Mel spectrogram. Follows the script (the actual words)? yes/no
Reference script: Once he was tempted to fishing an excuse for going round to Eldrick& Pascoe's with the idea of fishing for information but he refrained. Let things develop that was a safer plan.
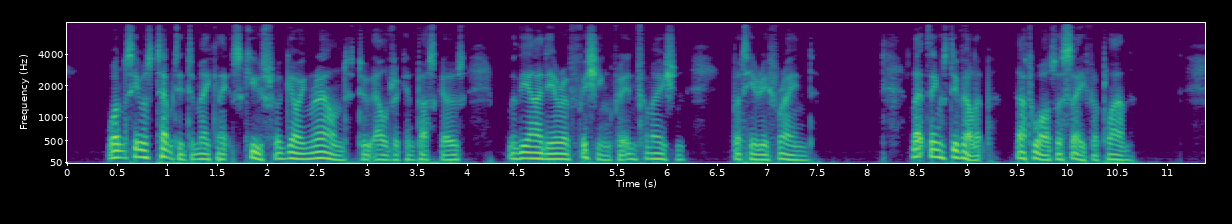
no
